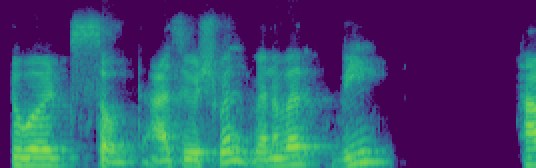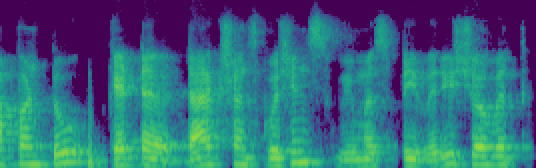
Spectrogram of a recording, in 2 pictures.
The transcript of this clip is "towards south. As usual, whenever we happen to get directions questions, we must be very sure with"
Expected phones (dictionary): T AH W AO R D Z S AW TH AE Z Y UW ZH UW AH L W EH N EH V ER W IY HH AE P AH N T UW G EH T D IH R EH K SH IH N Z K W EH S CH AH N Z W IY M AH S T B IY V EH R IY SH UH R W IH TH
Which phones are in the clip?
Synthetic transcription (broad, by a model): T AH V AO R D S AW T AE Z Y UW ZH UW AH L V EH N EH V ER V IY HH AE P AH N T UW G EH T D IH R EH K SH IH N S K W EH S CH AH N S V IY M AH S T B IY V EH R IY SH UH R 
